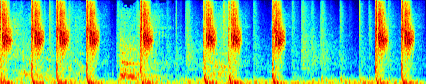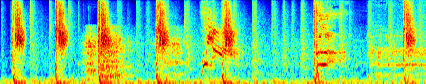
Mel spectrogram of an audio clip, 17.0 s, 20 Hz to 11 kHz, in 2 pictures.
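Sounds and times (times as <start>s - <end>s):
heavy thuds and whacks: 0.0s - 2.1s, 2.7s - 3.2s, 4.0s - 5.8s, 7.4s - 12.0s
background music: 0.0s - 17.0s.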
